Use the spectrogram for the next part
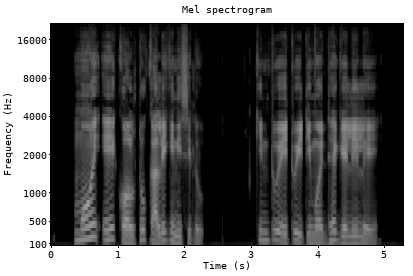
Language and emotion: Assamese, sad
